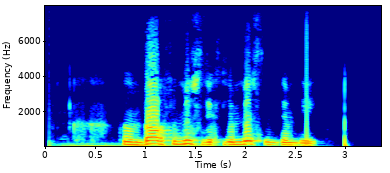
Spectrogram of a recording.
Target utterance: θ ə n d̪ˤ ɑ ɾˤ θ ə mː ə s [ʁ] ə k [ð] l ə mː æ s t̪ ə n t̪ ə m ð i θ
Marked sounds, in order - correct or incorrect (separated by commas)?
incorrect, incorrect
